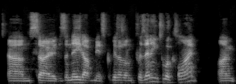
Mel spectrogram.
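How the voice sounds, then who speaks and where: A man with an Australian accent talks at a very fast pace, the sound dry and close with no echo. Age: 30s. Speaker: real estate business development manager. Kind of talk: interview.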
